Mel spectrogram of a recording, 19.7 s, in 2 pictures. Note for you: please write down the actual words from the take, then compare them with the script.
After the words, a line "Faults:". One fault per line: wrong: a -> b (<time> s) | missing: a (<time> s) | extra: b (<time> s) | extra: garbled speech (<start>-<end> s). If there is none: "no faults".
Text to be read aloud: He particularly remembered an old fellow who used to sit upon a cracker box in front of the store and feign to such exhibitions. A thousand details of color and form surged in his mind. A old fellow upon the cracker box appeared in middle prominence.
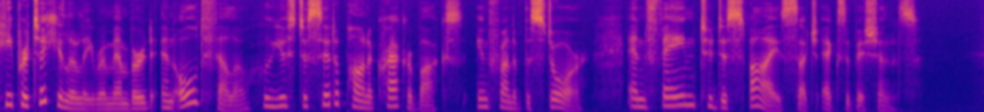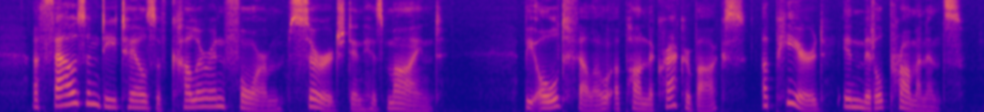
He particularly remembered an old fellow who used to sit upon a cracker box in front of the store and feign to despise such exhibitions. A thousand details of color and form surged in his mind. The old fellow upon the cracker box appeared in middle prominence.
Faults:
extra: despise (7.1 s)
wrong: A -> The (15.1 s)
